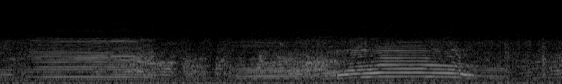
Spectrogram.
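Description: Beef cattle mooing: two long moos, the second longer, its pitch rising and then falling.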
